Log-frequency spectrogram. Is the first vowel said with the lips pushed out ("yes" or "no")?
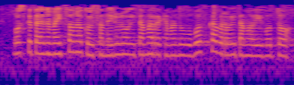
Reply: yes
